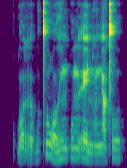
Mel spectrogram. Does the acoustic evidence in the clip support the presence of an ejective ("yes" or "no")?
yes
